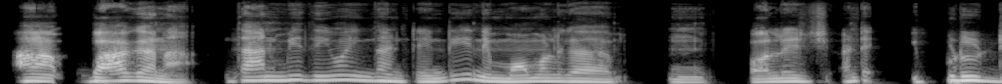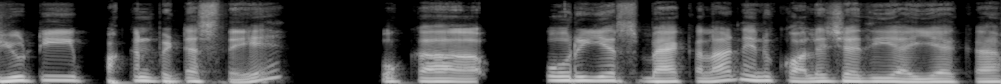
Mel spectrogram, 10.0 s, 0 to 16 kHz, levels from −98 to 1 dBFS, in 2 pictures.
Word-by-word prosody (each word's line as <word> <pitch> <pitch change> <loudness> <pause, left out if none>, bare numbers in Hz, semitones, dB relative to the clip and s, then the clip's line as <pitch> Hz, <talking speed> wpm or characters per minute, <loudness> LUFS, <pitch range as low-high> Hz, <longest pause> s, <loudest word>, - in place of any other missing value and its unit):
ఆ! - - +5 0.3
బాగాన 150 -4 +5 0.4
దాని 170 +1 +3
మీదేమైందంటే 180 -8 -2
అండి. 140 +12 -2
నేను 140 -4 +2
మామూలుగా 135 -1 +1 0.4
హ్మ్, 105 -1 -6 0.3
కాలేజ్ 125 0 0
అంటే 155 +5 -4 0.3
ఇప్పుడు 175 +11 +2 0.2
డ్యూటీ 170 +4 +2 0.2
పక్కన 165 -1 0
పెట్టేస్తే. 130 -7 -1 0.8
ఒక 130 - -16 0.6
4 175 -1 +2
ఇయర్స్ 165 -4 0
బ్యాక్ 135 +1 +4
అలా 155 - +2
నేను 170 -2 +2
కాలేజ్ 140 +3 0
అది 135 0 0
అయ్యాక 120 0 -1
140 Hz, 140 wpm, -24 LUFS, 130-170 Hz, 0.8 s, ఆ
